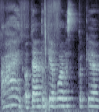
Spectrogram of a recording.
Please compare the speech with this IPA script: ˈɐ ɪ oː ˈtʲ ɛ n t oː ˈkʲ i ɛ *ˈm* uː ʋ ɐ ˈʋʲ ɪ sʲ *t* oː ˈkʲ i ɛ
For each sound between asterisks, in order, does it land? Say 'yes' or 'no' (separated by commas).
no, yes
